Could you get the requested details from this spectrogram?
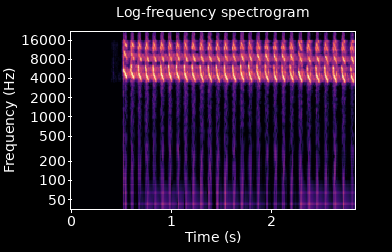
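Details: Cililin (Grey-headed canary-flycatcher) master recording of harsh 'tembakan kasar' song, meant for tutoring young magpie-robins. A brief, intense run of sharp, high-pitched notes comes in quick regular succession.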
